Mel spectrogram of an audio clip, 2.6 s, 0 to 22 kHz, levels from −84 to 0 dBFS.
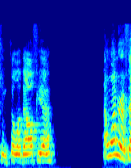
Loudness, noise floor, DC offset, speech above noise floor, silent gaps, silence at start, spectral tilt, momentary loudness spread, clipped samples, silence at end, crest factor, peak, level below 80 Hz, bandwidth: -22 LUFS; -87 dBFS; under 0.1%; 66 dB; none; 0 s; -5 dB/octave; 8 LU; under 0.1%; 0 s; 16 dB; -8 dBFS; -78 dBFS; 12.5 kHz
